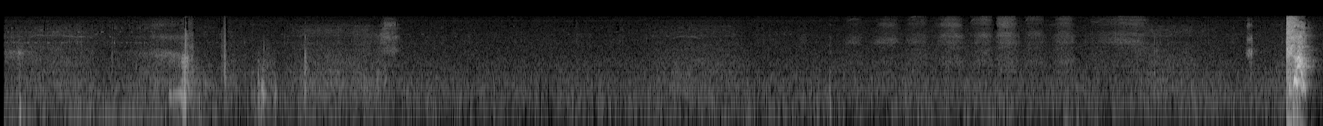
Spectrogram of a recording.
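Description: Quiet room with faint sniffing, then one sharp explosive burst at the end: a single sneeze.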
